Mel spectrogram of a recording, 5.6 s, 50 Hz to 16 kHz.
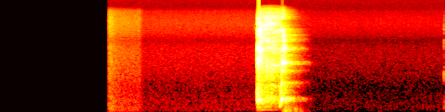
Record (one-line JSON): {"cough_length": "5.6 s", "cough_amplitude": 25871, "cough_signal_mean_std_ratio": 0.19, "survey_phase": "beta (2021-08-13 to 2022-03-07)", "age": "18-44", "gender": "Female", "wearing_mask": "No", "symptom_none": true, "smoker_status": "Prefer not to say", "respiratory_condition_asthma": false, "respiratory_condition_other": false, "recruitment_source": "REACT", "submission_delay": "9 days", "covid_test_result": "Negative", "covid_test_method": "RT-qPCR"}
